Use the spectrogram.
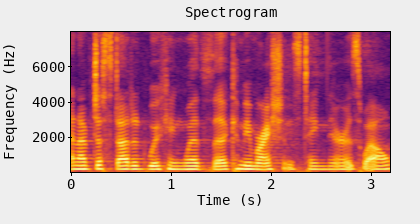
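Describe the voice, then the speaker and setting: The speaker is a woman with a New Zealand accent. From Wairarapa, New Zealand. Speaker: postgraduate student and heritage researcher. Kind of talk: panel introduction.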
